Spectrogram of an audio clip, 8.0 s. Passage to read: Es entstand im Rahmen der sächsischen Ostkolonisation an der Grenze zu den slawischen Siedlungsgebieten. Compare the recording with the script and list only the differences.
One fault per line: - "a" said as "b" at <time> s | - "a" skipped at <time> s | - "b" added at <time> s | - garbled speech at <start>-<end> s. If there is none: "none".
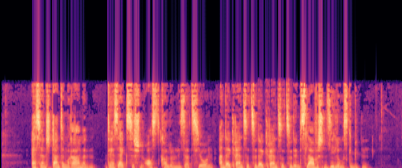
- "der Grenze zu" added at 5.1 s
